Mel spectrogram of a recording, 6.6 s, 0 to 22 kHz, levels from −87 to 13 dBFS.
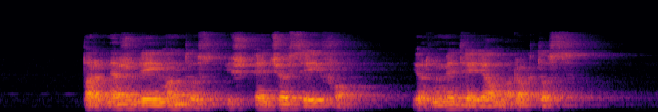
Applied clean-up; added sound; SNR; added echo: none; none; none; reverberation time 0.9 s.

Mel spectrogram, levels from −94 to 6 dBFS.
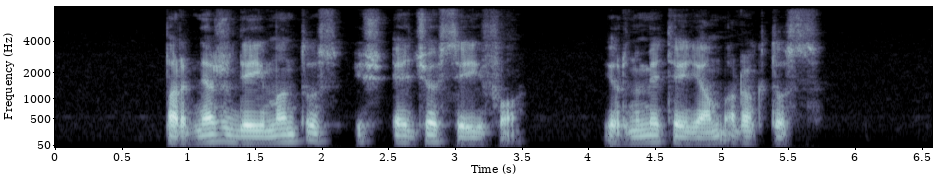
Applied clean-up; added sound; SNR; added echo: none; none; none; none.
